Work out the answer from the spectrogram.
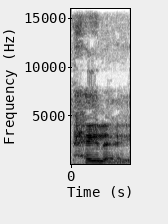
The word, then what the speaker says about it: Pele: It says about the goddess, it's Pele is how you pronounce it.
